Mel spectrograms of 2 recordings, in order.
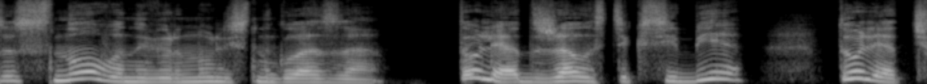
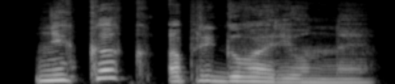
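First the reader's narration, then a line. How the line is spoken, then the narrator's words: Sighing. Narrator (Russian): вздохнула Катя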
